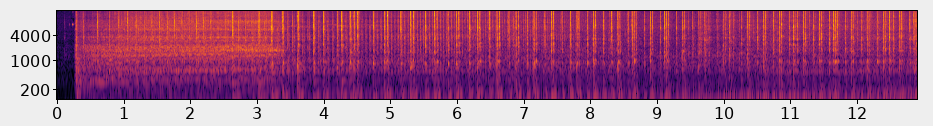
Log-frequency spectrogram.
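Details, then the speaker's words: 1954 Farmall Super M tractor, first start after auction purchase, choke then pushed in: fires after short crank and settles into an even, regular chuff with no misses or knocks; runs healthy. "wow that sounds good oh yeah you gotta push the choke in that'll run on the six bowl"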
